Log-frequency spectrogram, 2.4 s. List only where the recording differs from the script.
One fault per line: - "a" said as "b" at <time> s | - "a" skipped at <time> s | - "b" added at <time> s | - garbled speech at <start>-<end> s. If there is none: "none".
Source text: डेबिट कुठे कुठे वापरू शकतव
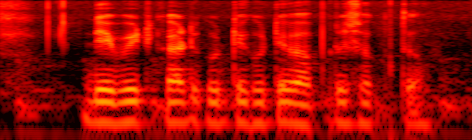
- "कार्ड" added at 0.8 s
